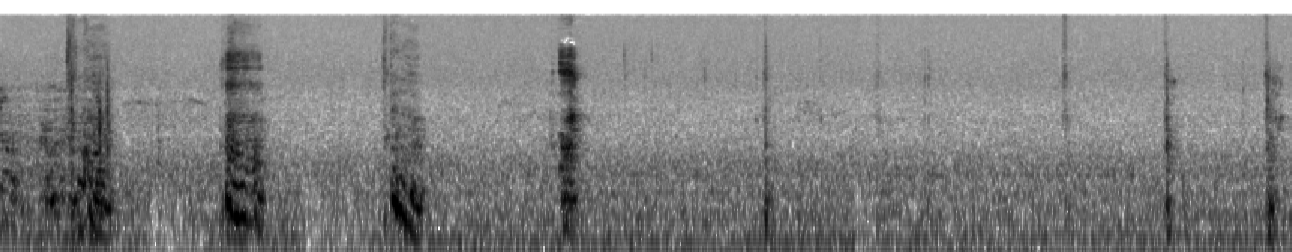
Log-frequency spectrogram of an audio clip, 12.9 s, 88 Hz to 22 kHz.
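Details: Chihuahua aged 13 years 9 months, diagnosed with mitral valve regurgitation 6.5 years ago and on medication, with attacks having stopped; about four short, harsh coughs that seem laboured; cough in mitral valve regurgitation.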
